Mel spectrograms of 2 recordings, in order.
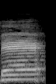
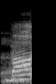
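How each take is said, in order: First: The mouth is narrow, giving a 'bya' sound. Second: The mouth opens wide, giving an open 'baa'. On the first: "এক ইঞ্চি কম যদি হয় তাহলে দেখেন ব্যা" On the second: "এক ইঞ্চির বেশি যদি হয়ে যায় দেখেন বা"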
